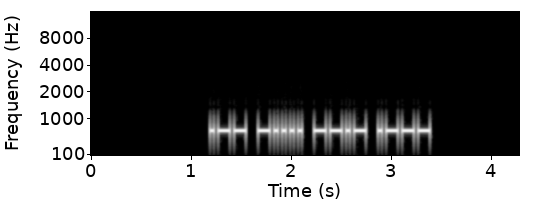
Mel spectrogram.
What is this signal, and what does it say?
Morse code, heard as a keyed tone, about 32 wpm, 700 Hz. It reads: W6QJ
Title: USA Call Signs - 4x Character Spacing - 30wpm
